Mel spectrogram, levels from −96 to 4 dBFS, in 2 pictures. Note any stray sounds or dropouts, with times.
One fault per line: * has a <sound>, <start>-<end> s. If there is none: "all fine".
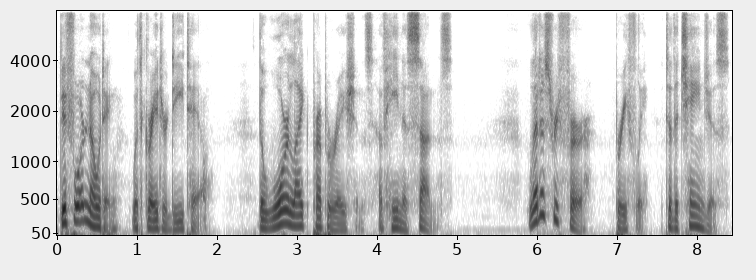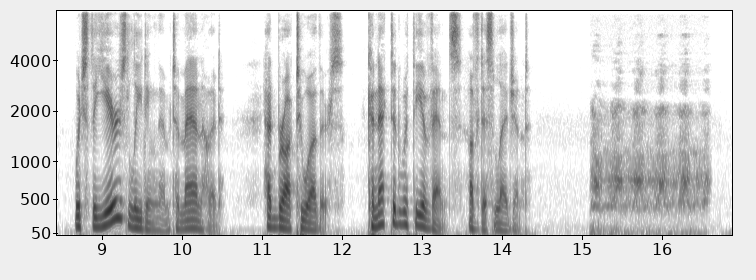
* has a bark, 15.1-16.6 s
